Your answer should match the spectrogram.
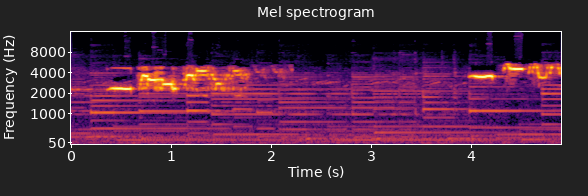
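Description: A hermit thrush, a small thrush with olive-brown wings and back, a rust-colored tail and a white eye ring, sings two clear, fluting phrases separated by a pause, each opening on a sustained pure note and breaking into rapid, ethereal trills, heard alone against a quiet background.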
